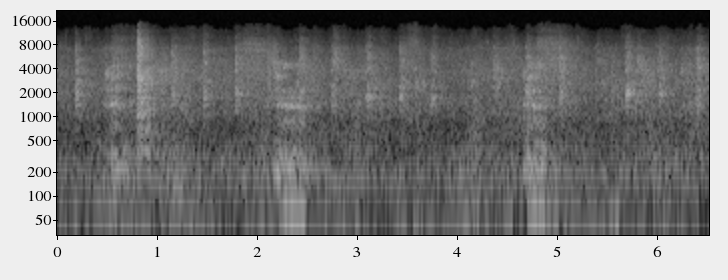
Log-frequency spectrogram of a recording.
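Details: Drinking pigs nicknamed the Saigo-chans, seen from the front, utter three short, deep grunts spaced about two seconds apart against a background of water sounds and sharp clicks.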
